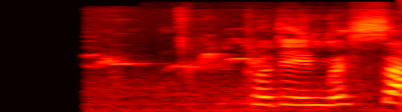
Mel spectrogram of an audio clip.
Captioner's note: birds chirping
